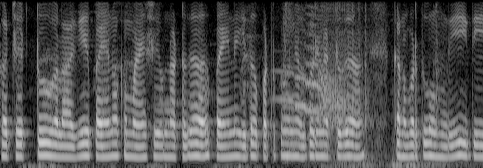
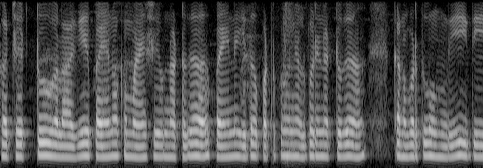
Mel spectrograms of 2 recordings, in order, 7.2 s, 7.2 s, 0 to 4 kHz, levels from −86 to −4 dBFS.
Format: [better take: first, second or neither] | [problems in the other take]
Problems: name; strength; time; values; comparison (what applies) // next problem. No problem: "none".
second | background sound (Keys jangling); 16 dB below the speech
